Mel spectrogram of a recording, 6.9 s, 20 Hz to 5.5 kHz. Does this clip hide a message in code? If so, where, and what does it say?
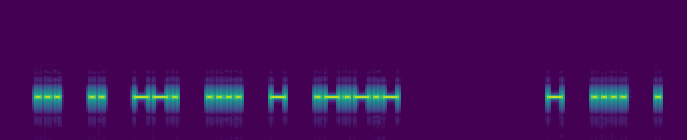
Yes: Morse code from 0.4 to 6.6 s, heard as a keyed tone, about 25 wpm, spaced as for 18 wpm, 700 Hz. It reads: SIGHT. THE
